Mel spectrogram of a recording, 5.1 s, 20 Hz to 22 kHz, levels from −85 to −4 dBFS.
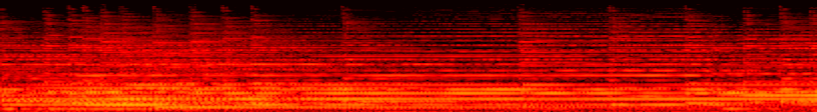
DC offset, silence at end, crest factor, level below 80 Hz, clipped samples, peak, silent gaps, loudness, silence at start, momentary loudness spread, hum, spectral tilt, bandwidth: under 0.1%; 0 s; 14 dB; -62 dBFS; under 0.1%; -24 dBFS; none; -37 LUFS; 0 s; 4 LU; none; -4 dB/octave; 19 kHz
